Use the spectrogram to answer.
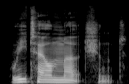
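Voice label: "retail merchant", English, British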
